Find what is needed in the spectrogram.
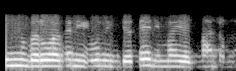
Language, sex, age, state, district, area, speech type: Kannada, female, 60+, Karnataka, Kodagu, rural, conversation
